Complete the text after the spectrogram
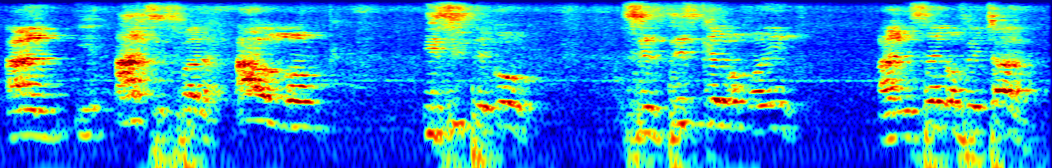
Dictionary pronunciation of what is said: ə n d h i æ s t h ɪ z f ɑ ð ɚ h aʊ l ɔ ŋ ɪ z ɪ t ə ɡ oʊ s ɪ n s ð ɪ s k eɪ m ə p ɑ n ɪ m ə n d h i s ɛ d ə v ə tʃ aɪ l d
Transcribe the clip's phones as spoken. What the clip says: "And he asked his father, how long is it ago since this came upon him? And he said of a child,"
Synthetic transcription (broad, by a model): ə n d h i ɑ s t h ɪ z f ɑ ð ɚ h aʊ l ɔ ŋ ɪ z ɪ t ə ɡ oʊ s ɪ n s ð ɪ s k eɪ m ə f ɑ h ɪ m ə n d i s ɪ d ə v ə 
